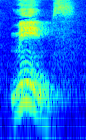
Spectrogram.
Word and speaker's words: meme: So, small meme rhymes with cream, the smallest unit of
